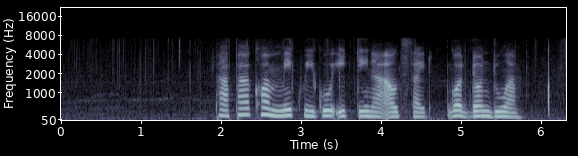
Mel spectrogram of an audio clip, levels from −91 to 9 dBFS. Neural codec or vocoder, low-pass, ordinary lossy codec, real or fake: none; 7.2 kHz; none; real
